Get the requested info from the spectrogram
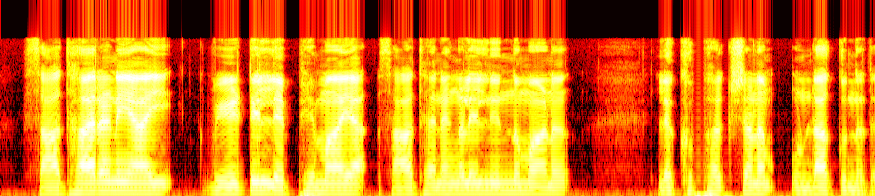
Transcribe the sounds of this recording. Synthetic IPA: saːd̪ʱaːɾɐɳɐjaːji | ʋiːʈːilːe̞bʱjɐmaːjɐsaːd̪ʱɐnɐŋːɐɭilninːumaːɳɨ | le̞kʰubʱɐkʂɐɳɐmuɳɖaːkːunːɐðɨ

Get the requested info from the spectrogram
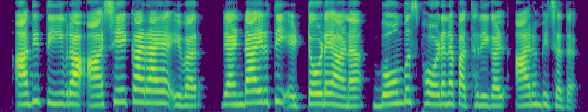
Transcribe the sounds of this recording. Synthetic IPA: ɐðit̪iːʋrɐʔaːɕeːkːaːɾaːjɐʔiʋɐr | ɾe̞ɳɖaːjiɾɐt̪ːie̞ʈːo̞ːɽejaːɳɨbo̞ːmbɨsbʱo̞ːɽɐnɐpɐd̪ʱːɐðiɣɐɭaːɾɐmbʱit͡ɕːɐðɨ

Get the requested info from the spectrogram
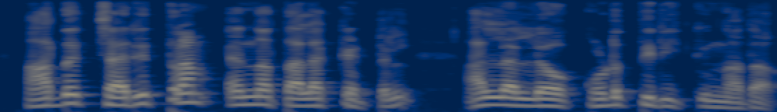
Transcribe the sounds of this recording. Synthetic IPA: ɐðɨt͡ɕɐɾit̪rɐme̞nːɐt̪ɐlɐkːeʈːil | ɐ̰lːɐlːo̞ːko̞ɽut̪ːiɾikʲːunːɐðɨ̰

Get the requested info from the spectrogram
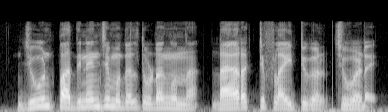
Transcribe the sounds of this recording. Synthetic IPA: d͡ʑuːnpɐðinɐɲd͡ʑɨmuðɐlt̪uɽɐŋːunːɐɖɐjɐrɐk̚tɨfɭɐjtːuɣɐɭt͡ɕuʋɐɽe̞̰

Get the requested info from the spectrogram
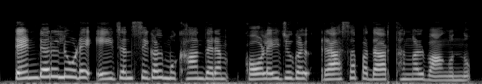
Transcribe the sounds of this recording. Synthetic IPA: ʈe̞ɳɖɐriluːɽe̞ʔeːd͡ʑɐnsiɣɐɭmukʰaːnd̪ɐɾɐmko̞ːɭe̞ːd͡ʑuɣɐɭɾaːsɐpɐd̪aːrt̪ʰɐŋːɐɭʋaːŋːunːu

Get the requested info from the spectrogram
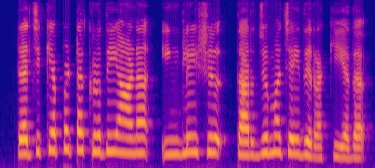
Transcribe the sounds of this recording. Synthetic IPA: ɾɐt͡ɕikʲːɐpːe̞ʈːɐkrɨðijaːɳɨiŋɡɭiːʂilt̪ɐrd͡ʑumɐt͡ɕe̞jðirɐkːijɐðɨ

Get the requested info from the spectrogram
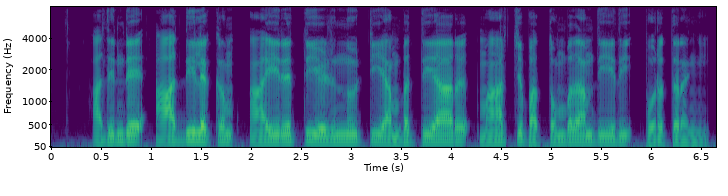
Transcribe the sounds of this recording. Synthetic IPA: ɐðinde̞aːd̪jɐlekːɐmaːjiɾɐt̪ːie̞ɻunuːtːiɐmbɐt̪ːijaːrɨmaːrt͡ɕːɨpɐt̪ːo̞mbɐðaːmd̪ijɐðipurɐt̪ːɨrɐŋːḭ

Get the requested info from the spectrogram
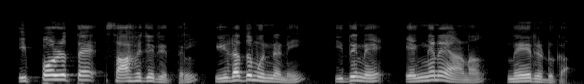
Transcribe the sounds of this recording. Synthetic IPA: ipːo̞ːɻut̪ːe̞saːɦɐt͡ɕɐɾjɐt̪ːil | iɽɐðɨmunːɐɳi | iðineː | ŋːɐne̞jaːɳɨ̰ | ne̞ːɾeɽuɣɐ̰

